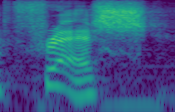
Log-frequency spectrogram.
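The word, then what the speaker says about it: fraîche: And in the Chaguanas area, Creme Fresh, and it's pronounced, it's spelled F-R-A-I-C-H-E, Creme Fresh at the Brentwood Mall in Chaguanas.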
